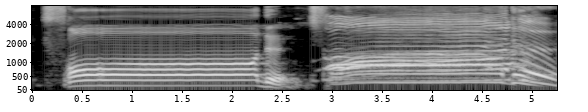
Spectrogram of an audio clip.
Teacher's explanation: زبان کا درمیانی حصہ اور اس کی جڑ اوپر تالو کی طرف اڑ جاتی ہے, تو یہ حرف جو ہے موٹا ہو جائے گا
